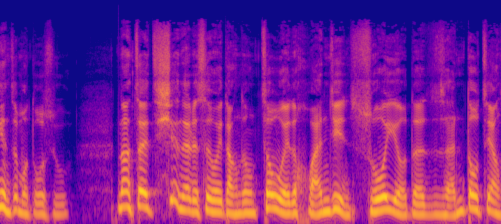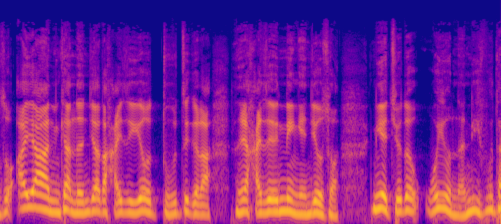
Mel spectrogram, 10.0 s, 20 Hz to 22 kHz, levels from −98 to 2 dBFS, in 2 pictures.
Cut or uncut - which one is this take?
uncut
